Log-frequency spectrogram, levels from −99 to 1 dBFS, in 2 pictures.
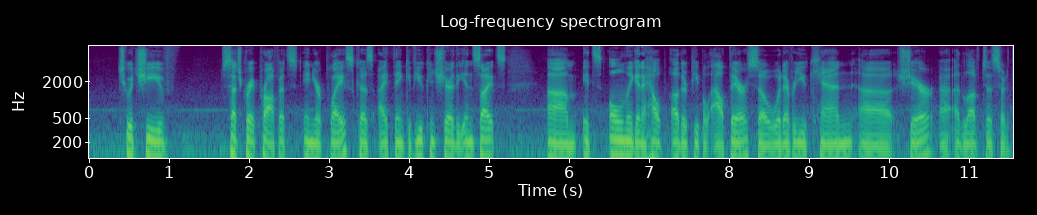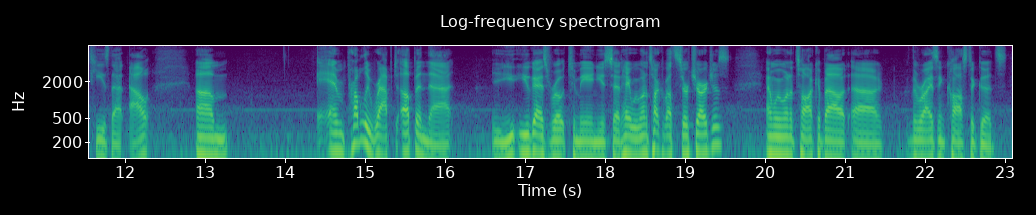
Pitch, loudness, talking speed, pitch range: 105 Hz, -27 LUFS, 200 wpm, 95-125 Hz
